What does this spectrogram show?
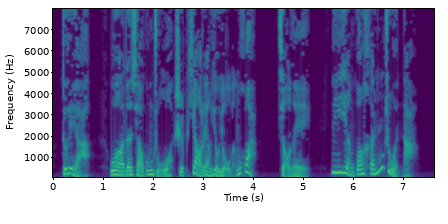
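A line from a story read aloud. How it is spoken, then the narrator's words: Laughing. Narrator (Chinese): 汉斯则笑道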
